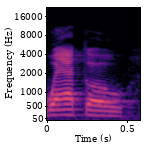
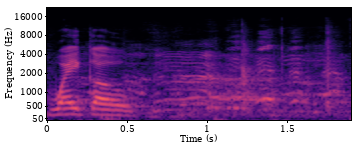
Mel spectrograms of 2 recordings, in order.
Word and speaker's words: Waco: I thought it was called Wacko, but apparently it's Waco.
